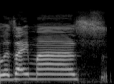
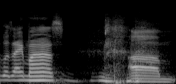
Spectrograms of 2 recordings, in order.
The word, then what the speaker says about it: gozaimasu: But they have, so the spelling is weird though, because if you spell out gozaimasu, there's a U at the end, but they don't really pronounce it when they say it. It's arigato gozaimasu, but there's a U, so technically it would be arigato gozaimasu, but they don't do the s at the end, or at least I don't hear it Salud.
